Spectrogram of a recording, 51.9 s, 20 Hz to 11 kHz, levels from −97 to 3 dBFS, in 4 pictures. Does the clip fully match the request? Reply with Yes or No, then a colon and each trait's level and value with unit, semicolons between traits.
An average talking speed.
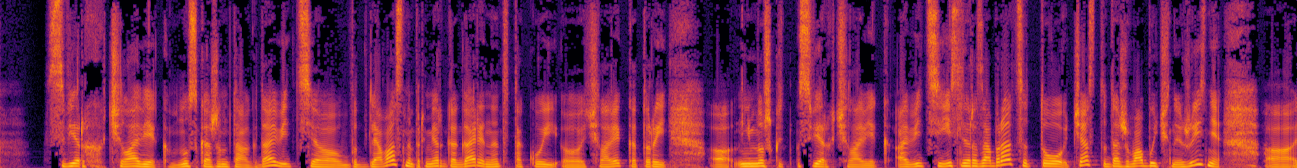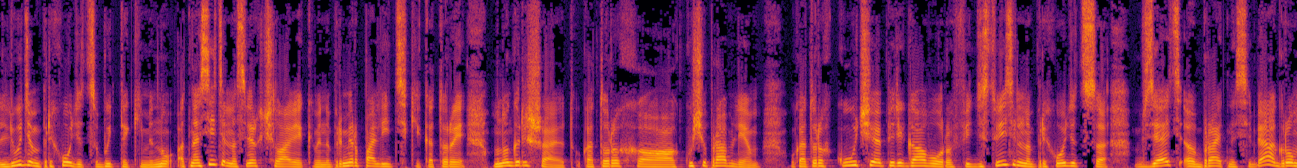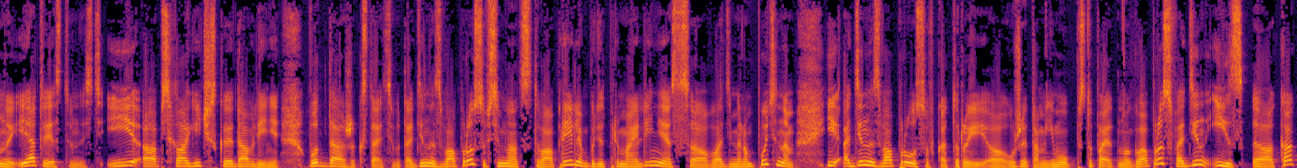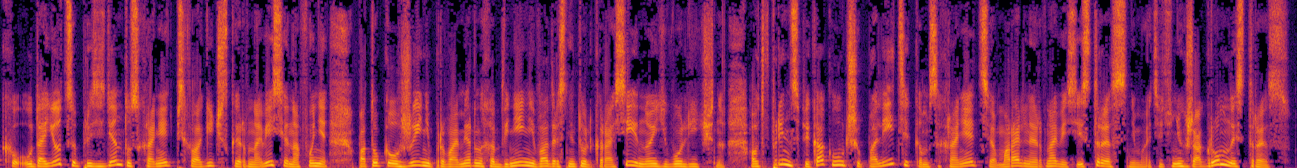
Yes: average, 150 wpm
